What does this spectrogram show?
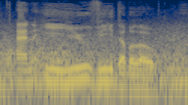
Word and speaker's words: Neuvoo: How do you spell it? It's Neuvoo. Neuvoo.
